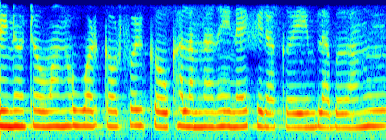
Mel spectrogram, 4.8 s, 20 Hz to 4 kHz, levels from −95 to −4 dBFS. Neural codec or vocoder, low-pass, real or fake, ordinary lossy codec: none; 3.6 kHz; real; none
